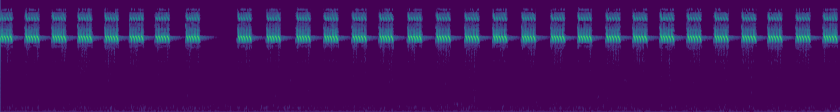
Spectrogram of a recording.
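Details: Male cricket chirping on a summer evening: clean, high rhythmic pulses repeated about four times a second, with one brief pause near two seconds before the steady beat resumes; no other sounds.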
